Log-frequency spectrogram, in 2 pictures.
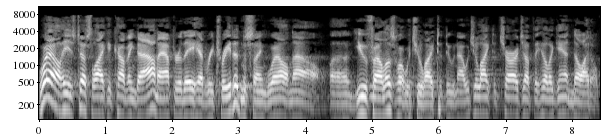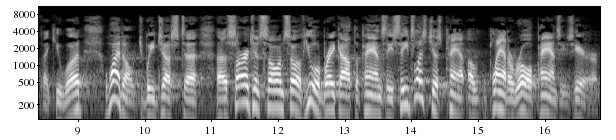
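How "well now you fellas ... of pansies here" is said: sarcastic, mock-polite tone. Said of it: "Now that's sarcasm".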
